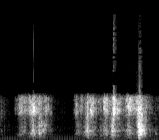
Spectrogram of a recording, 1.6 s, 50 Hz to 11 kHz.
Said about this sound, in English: For the cat sound, I used a Gatorade that was a 20-ounce Gatorade, and I put some popcorn inside, you know, popcorn seeds that I haven't popped yet.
